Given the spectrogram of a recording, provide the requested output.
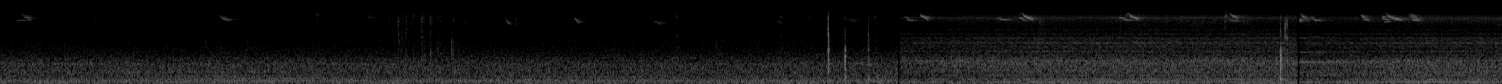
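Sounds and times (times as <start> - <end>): small birds chirping: 0.0 - 1.0, 2.1 - 3.2, 4.0 - 7.0, 7.6 - 15.0.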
